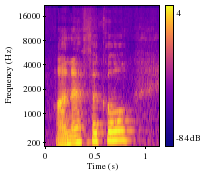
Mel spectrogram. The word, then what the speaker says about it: unethical: saying ethical, you're saying unethical. In those two contrasts, the main stress is still on the syllable, still ethical, unethical. So the un is a stepping stone to our stressed part of ethical.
